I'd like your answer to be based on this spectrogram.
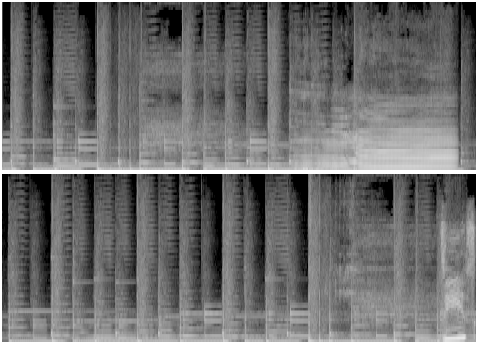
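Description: A cow moos once in a long, loud, drawn-out call, set over a bouncy children's music track with steady repeating notes that continue before and after.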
